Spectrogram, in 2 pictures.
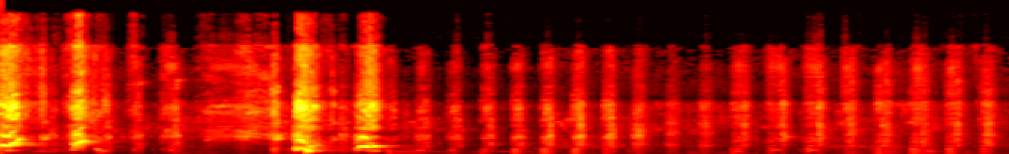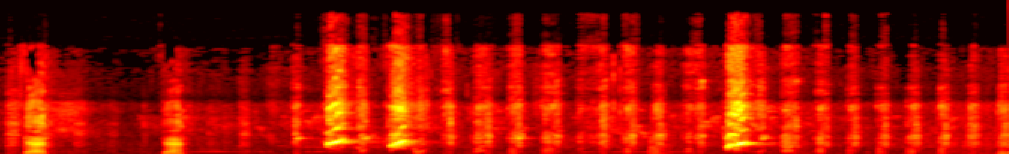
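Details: Oscar, a red-nose pit bull, brought together again with the chocolate red-nose pit bull Müdür for mating. Scattered sharp barks and yelps break up long quiet stretches, with a man speaking Turkish between them.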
